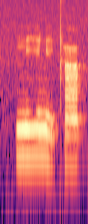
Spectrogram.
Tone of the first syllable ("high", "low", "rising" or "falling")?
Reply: high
